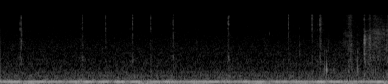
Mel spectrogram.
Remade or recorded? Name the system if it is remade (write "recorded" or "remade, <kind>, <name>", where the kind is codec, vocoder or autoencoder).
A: recorded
